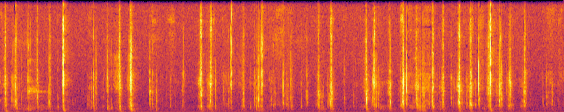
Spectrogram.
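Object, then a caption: Plastic computer keyboard. Long dark-polished nails and fingertips type on a full-size plastic computer keyboard with black keycaps and a rainbow RGB backlight, pressing and clicking the keys. The result is a quiet, irregular stream of short, bright plastic clicks and taps with no ring, over a faint steady low hum.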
